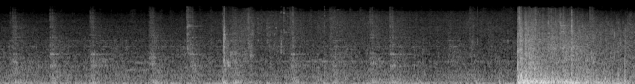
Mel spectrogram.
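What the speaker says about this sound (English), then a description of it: "Dude throwing dynamite" A dynamite blast in the Tomb Raider video game erupts as a single loud, broadband boom near the end, rumbling on after steady background game noise with scattered small clicks and thuds.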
